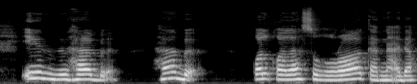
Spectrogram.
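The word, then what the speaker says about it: اذهب: Idhab, huruf dzal bersifat rokhawah, beri sedikit aliran suara. Idhab, hab, qalqalah sughra karena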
